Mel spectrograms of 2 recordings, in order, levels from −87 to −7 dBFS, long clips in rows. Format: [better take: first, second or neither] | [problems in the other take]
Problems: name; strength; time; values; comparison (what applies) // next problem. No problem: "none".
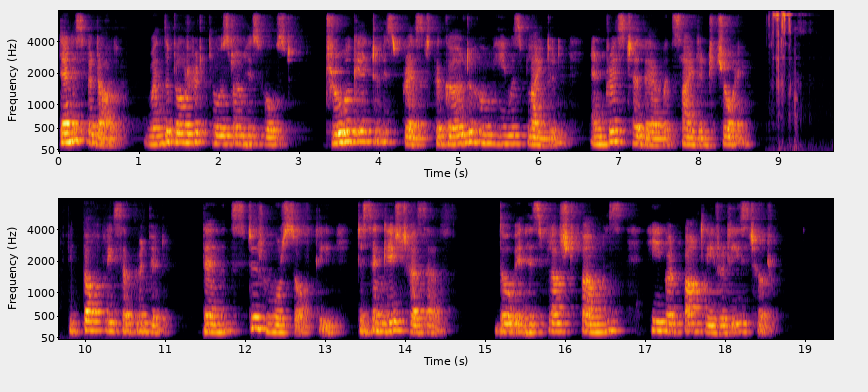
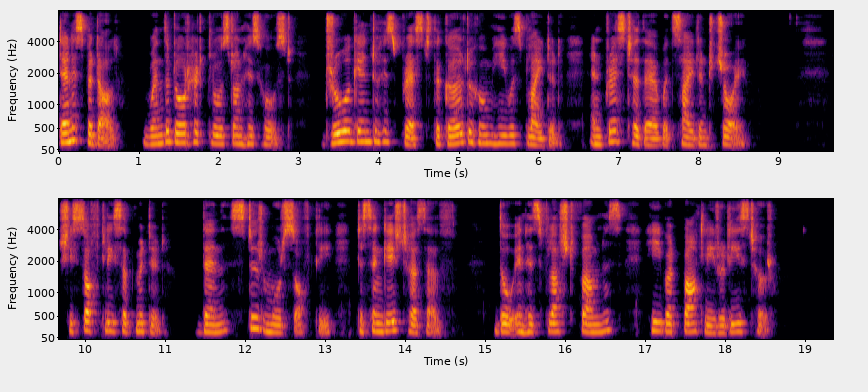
second | noise reduction (neural mask model DeepFilterNet 3)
